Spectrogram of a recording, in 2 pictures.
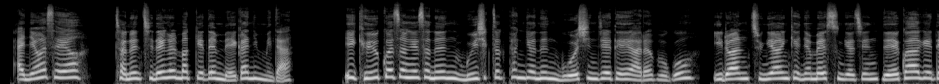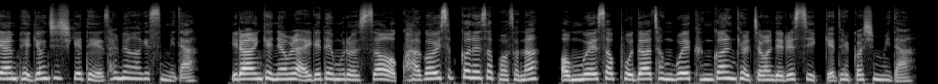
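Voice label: Korean, female, narration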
